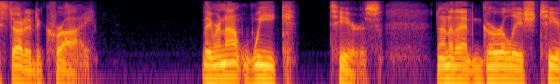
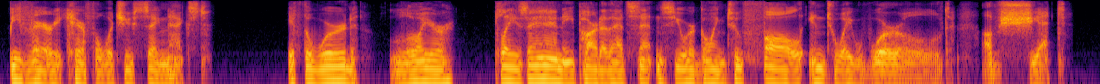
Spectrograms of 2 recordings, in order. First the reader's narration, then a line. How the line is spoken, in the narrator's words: In the coldest voice I own, I said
